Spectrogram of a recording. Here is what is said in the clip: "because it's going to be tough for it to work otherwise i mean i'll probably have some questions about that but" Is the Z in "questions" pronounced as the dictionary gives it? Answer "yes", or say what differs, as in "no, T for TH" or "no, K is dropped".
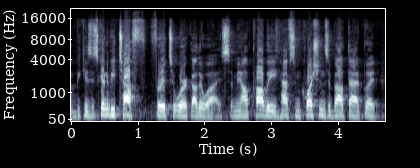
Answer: yes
